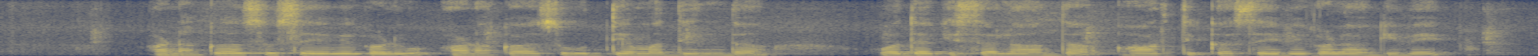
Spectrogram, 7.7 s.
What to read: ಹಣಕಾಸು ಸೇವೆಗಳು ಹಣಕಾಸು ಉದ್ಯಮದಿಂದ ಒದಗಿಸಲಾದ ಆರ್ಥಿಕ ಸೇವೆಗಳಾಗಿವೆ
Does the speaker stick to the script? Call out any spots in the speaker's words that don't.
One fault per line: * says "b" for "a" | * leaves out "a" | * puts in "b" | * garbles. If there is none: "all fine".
all fine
